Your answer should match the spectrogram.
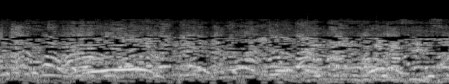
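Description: Several people shouting and talking over one another at once, raised voices in a scuffle.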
